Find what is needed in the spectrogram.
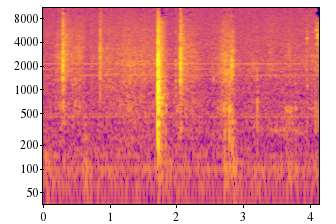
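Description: Plywood wire soap cutter worked through a round cake of soap: a few light taps and one sharp wooden knock a little under halfway through.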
